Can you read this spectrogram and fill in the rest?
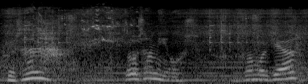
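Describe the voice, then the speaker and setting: Fairly high, impatient, squeamish young woman. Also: animated, a little slow, heavy background noise. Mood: impatient, disgusted. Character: brisk, squeamish young female friend, impatient to leave. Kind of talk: audio drama acting. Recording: loud background sound effects.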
